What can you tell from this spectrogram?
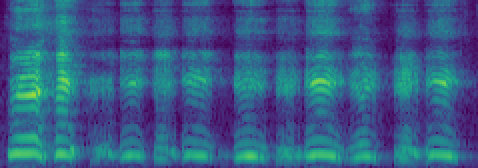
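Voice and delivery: a hammy stage laugh in character; mock showman laugh. Comic host laughing as [name], hammed-up. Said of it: "my [name] imitation of [name]".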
